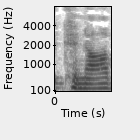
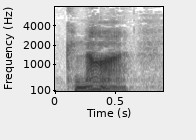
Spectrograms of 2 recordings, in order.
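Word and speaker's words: Kanawha: there in West Virginia despite how it's spelled they seem to just pronounce it Cana so that's what we're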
